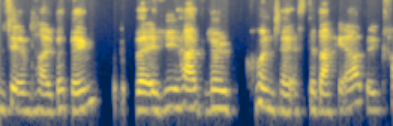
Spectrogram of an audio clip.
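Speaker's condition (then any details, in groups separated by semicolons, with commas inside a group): Cerebral palsy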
